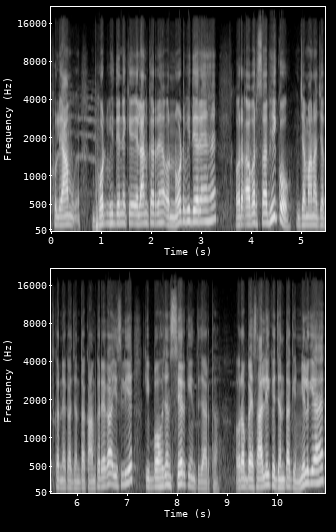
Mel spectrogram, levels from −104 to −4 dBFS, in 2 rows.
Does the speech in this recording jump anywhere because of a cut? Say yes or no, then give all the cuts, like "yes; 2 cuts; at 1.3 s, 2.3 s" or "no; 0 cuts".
no; 0 cuts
